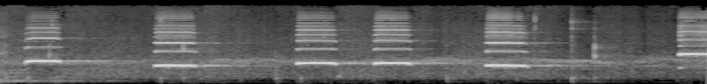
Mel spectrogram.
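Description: Six short, bright whistle notes blown one at a time on a tube whistle, with pauses between, the pitch shifting slightly from note to note and the last note higher, as a little ball moves up and down the tube and a lock mechanism disengages. No voices.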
